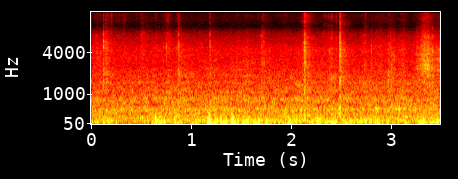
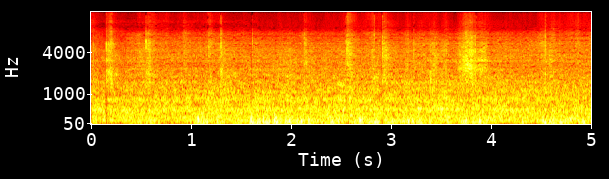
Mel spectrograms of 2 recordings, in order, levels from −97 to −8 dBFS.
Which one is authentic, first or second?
first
